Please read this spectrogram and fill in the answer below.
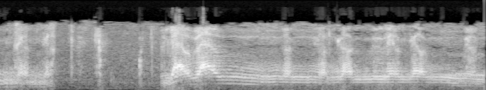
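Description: A domestic cat yowling. One call ends about half a second in, a quieter gap follows, then a long drawn-out yowl starts sharply at about two seconds and wavers in pitch.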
